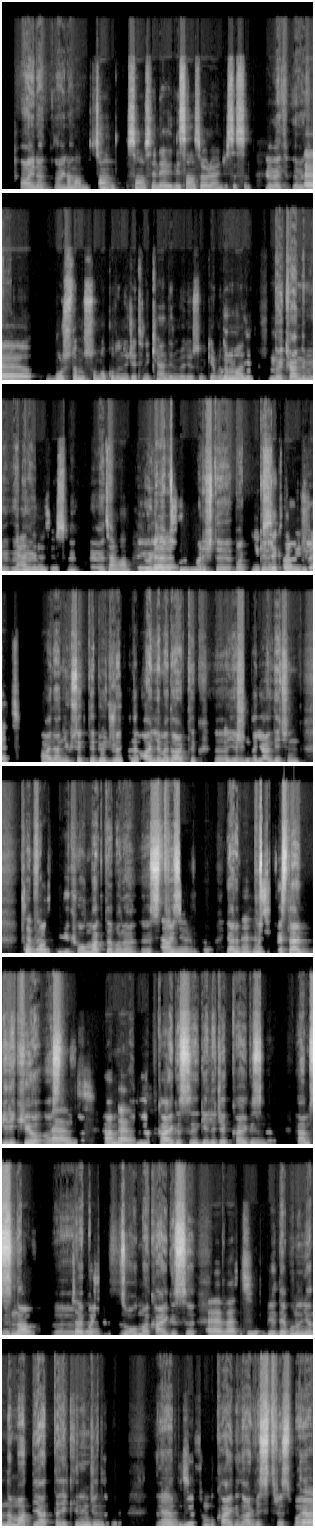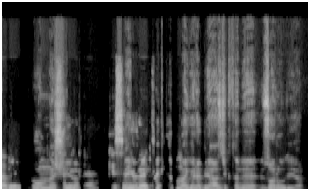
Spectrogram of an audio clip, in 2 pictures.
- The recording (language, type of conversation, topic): Turkish, unstructured, Sınav stresini azaltmak için neler yaparsın?
- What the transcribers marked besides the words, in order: static; tapping; distorted speech; unintelligible speech; background speech; other background noise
